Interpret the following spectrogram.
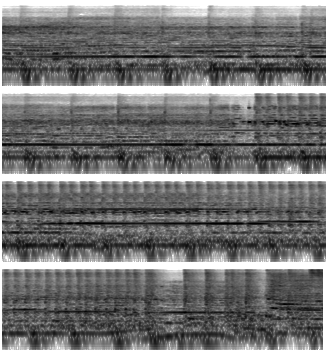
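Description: Live rock band playing loud: distorted electric guitars, bass guitar and a drum kit, with long held guitar notes from about seven seconds in.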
